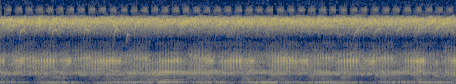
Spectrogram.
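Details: Frogs croaking together to call for rain, pulsing calls rising in repeated surges roughly every second, over an unbroken high-pitched insect hum.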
